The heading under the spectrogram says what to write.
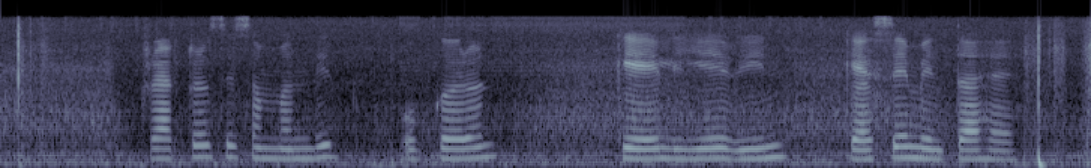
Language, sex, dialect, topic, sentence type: Hindi, female, Marwari Dhudhari, banking, question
